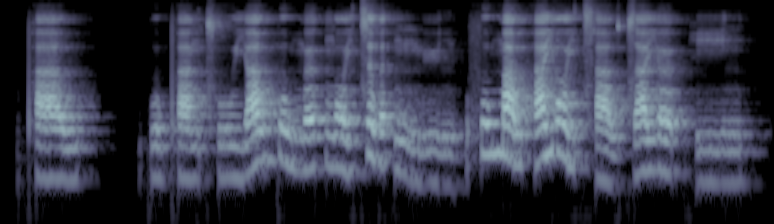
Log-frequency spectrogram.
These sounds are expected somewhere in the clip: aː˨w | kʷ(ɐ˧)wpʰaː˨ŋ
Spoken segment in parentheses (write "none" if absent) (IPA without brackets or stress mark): ɐ˨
